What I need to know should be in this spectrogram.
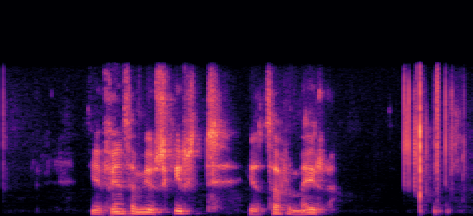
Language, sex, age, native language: Icelandic, male, 70-79, Icelandic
